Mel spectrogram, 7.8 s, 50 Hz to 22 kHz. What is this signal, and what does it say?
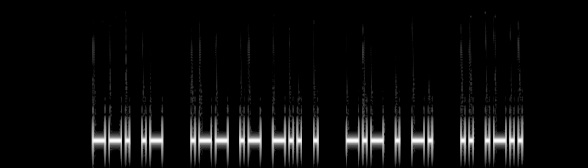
Morse code, heard as a keyed tone, about 22 wpm, 700 Hz. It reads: GA WADE KEN IL
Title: K1USN SST QSO Practice - 22wpm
